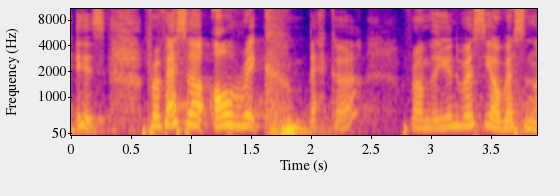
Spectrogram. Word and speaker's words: Ullrich Ecker: And I will try to pronounce his name in the proper German way, although I might sound fake. But his name is Professor Ullrich Becker from the University of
